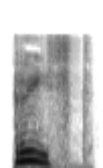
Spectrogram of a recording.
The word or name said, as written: reist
